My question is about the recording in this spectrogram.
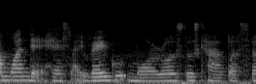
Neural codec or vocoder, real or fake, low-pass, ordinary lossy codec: none; real; 7.2 kHz; none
